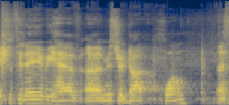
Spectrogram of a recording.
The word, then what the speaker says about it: Dat Hoang: Dat Hoang.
